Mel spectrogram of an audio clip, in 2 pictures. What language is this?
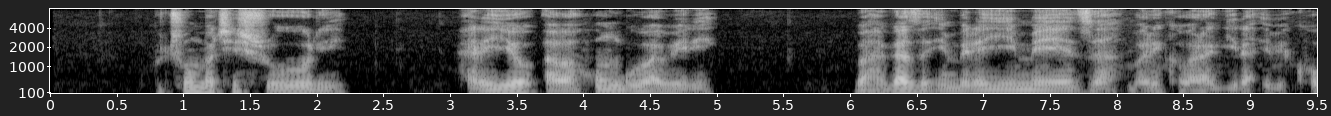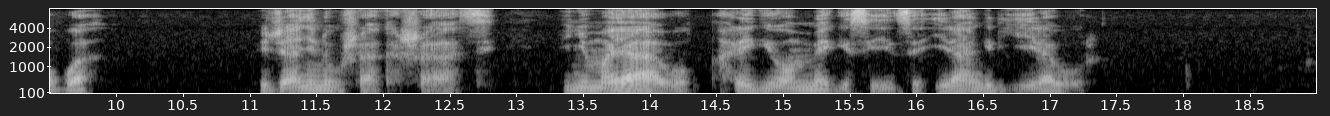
Rundi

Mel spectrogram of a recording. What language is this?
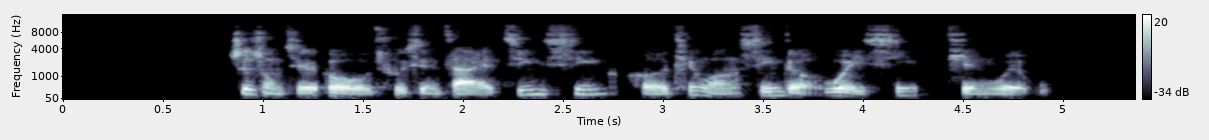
Chinese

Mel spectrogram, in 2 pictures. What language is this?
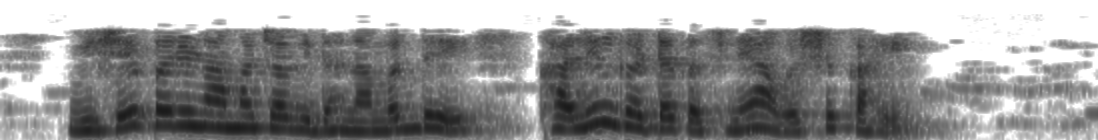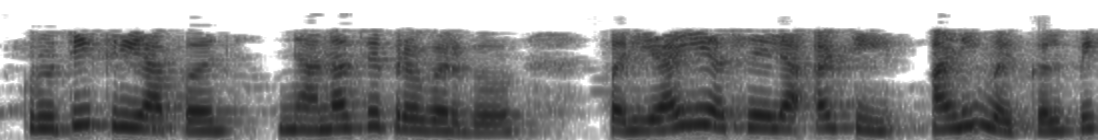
Marathi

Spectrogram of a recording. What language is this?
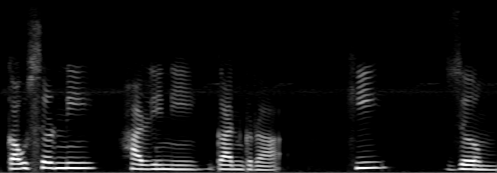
Bodo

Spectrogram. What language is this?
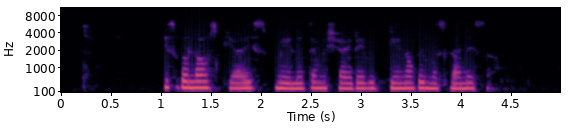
Pahari-Potwari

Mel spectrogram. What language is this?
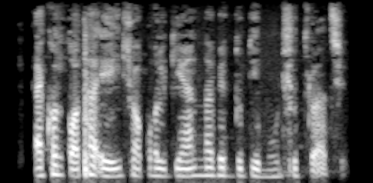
Bangla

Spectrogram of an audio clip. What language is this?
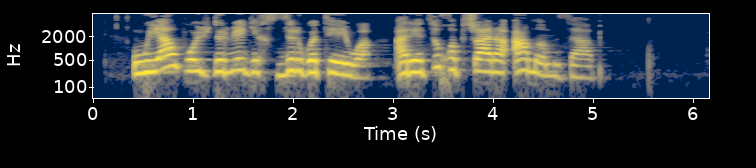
Abkhazian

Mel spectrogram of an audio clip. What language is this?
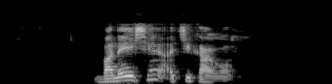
Catalan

